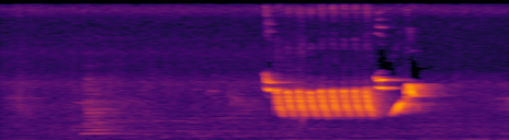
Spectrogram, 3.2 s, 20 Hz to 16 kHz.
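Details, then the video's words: Hybrid F1 of African singer and Mozambique serin (yellow-fronted canary), a cage bird from Souk Ahras, Algeria, giving a bright rapid trill of about ten evenly repeated high notes, then a short upslurred whistle, over faint background hum. "Hybride F1 chanteur d Afrique x serin Mozambique يخدم تغريد"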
